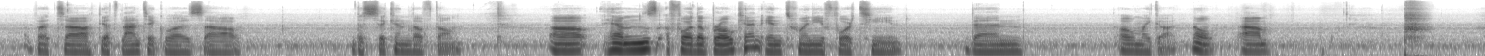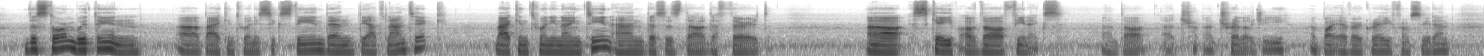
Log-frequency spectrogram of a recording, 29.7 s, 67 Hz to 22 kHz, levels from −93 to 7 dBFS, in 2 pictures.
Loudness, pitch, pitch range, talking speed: -28 LUFS, 115 Hz, 105-135 Hz, 115 wpm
